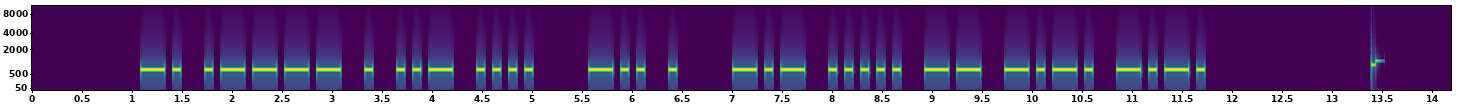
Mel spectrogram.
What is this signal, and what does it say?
Morse code, heard as a keyed tone, about 15 wpm, 700 Hz. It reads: N1EUH DE K5MCC
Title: USA Callsign DE Callsign - 5 Characters - 15wpm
